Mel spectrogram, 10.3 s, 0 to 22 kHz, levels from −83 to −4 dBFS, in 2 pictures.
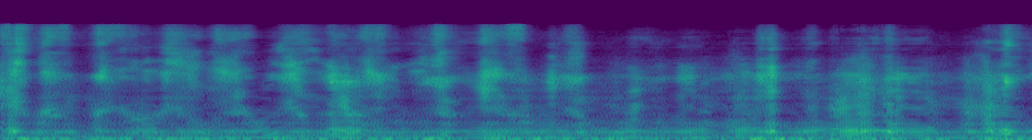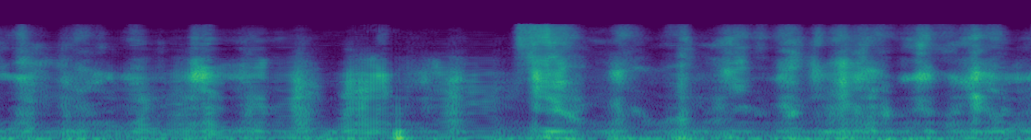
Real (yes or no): no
